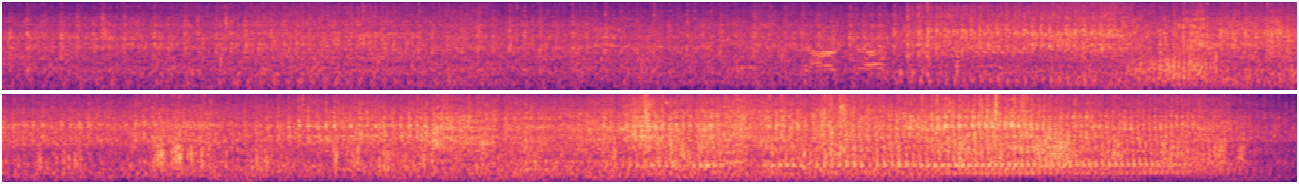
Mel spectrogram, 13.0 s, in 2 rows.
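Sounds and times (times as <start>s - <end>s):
motorcycle engines running: 0.0s - 12.9s.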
